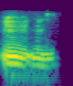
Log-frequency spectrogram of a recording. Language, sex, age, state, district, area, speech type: Bodo, male, 30-45, Assam, Kokrajhar, rural, conversation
